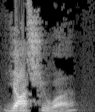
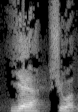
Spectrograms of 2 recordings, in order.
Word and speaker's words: Yeshua: In the English form, this is Yahshua, Joshua, where you get more of an ah sound. But the way Hebrew is written and the general pronunciation is Yeshua. Yeshua.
